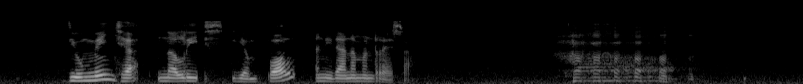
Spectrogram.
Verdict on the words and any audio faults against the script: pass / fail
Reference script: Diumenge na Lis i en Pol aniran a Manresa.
fail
